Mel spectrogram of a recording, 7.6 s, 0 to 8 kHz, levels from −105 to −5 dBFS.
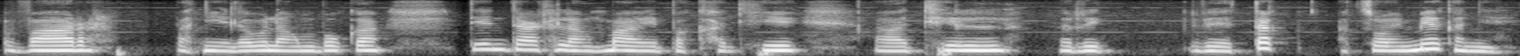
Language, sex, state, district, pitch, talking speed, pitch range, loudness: Mizo, female, Mizoram, Aizawl, 210 Hz, 175 wpm, 195-220 Hz, -18 LUFS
